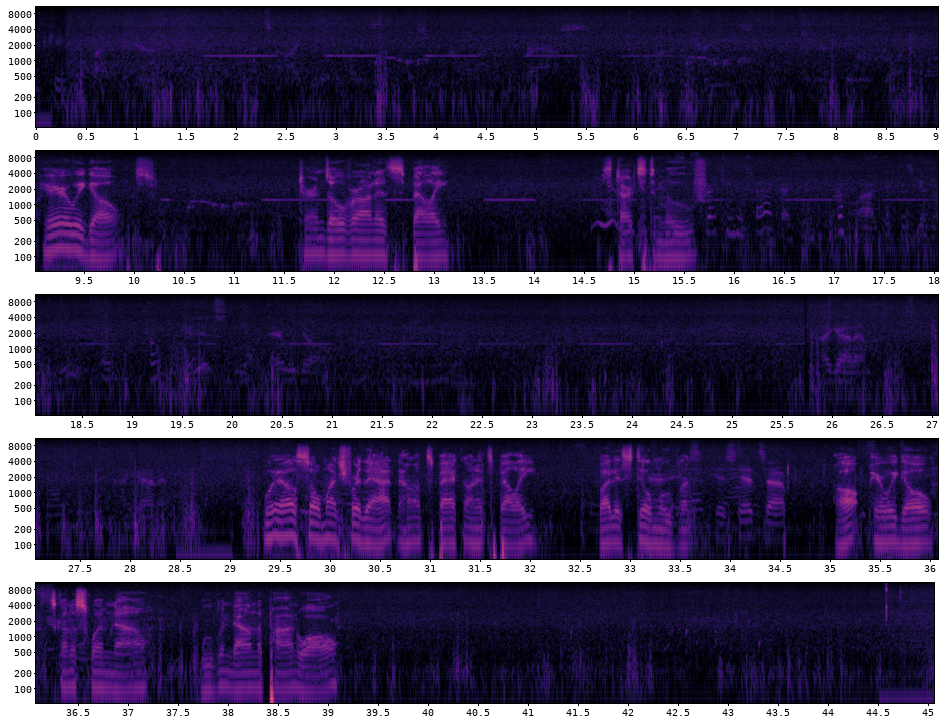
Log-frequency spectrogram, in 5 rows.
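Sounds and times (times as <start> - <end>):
wind buffeting microphone: 0.0 - 45.0
low rumble: 14.8 - 34.0.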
